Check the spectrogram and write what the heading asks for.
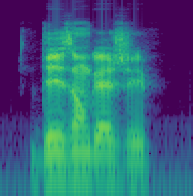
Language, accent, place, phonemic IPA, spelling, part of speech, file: French, France, Lyon, /de.zɑ̃.ɡa.ʒe/, désengager, verb, LL-Q150 (fra)-désengager.wav
- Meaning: to disengage, withdraw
